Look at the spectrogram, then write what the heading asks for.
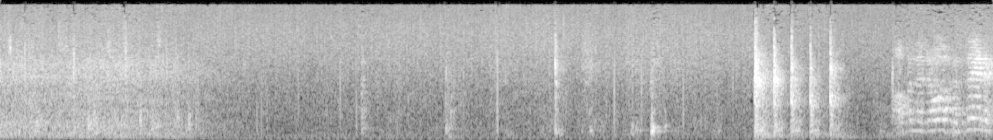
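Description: A series of sharp knocks on a door, loud and close, arriving in quick clustered raps after a stretch of speech, with further talk resuming right afterward.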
